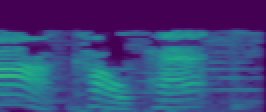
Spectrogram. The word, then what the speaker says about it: ข้าวแผะ: คือ ข้าว แผะ ค่ะ ข้าว แผะ ที่ ชาว โคราช ออก เสียง เรียก ว่า เข่า แพะ เป็น อาหาร เอกลักษณ์ ของ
